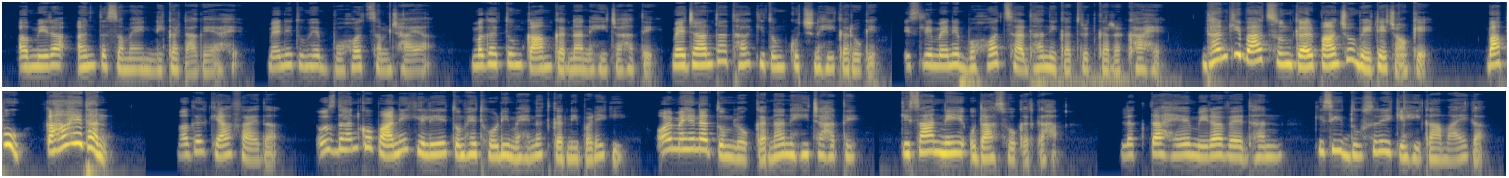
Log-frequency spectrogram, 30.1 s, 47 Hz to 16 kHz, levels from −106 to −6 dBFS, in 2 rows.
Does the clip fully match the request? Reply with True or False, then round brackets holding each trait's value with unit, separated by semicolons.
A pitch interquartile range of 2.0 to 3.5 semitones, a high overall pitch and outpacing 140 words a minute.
False (4.8 semitones; 195 Hz; 165 wpm)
